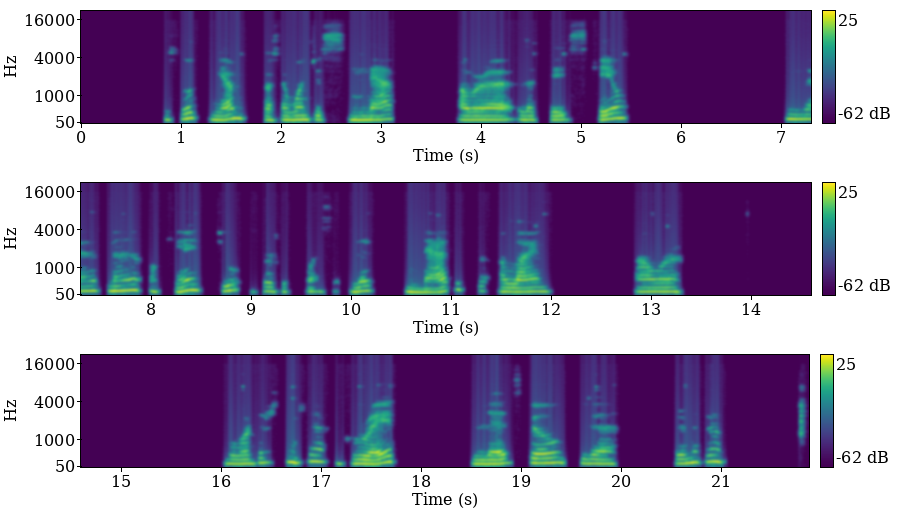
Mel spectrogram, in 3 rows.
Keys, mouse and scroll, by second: 0.6 alt+right click, 0.9 alt+click, 1.8 alt+click, 2.0 alt+middle click, 2.7 right click, 4.7 alt+click, 5.0 alt+middle click, 5.4 alt+click, 5.9 w, 6.1 alt+click, 7.0 shift+click, 7.6 alt+right click, 8.4 alt+middle click, 8.6 alt+right click, 9.0 alt+middle click, 10.2-10.9 typing, 11.3 alt+middle click, 11.5 alt+right click, 11.8 alt+click, 12.0 alt+middle click, 12.3 alt+right click, 12.5 alt+click, 12.8 alt+middle click, 13.1 alt+click, 13.7 alt+middle click, 14.1 alt+click, 16.7 alt+click, 17.0 alt+scroll down 1, 17.2 alt+click, 17.5 alt+middle click, 17.9 alt+right click, 18.4 ctrl+right click, 19.6 alt+click, 19.6 ctrl+right click, 19.9 alt+middle click, 20.2 alt+click, 20.5 alt+middle click.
